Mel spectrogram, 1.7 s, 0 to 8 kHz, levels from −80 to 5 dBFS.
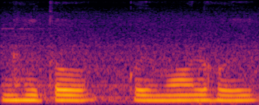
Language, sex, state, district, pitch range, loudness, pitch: Chhattisgarhi, male, Chhattisgarh, Kabirdham, 145-150 Hz, -15 LUFS, 145 Hz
